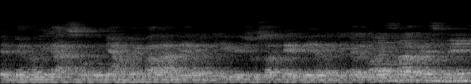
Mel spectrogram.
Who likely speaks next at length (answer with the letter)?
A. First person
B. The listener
B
